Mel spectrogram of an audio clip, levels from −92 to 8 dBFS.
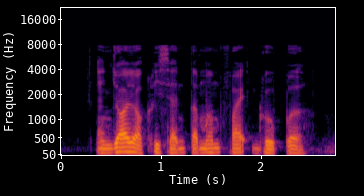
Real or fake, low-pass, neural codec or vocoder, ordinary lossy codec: fake; none; codec, 16 kHz, 16 kbps, FreqCodec, larger model; none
